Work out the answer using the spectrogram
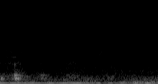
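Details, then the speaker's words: Philips NA120 air fryer powered on and set to 200 °C with the timer running: only the timer's steady tick, no fan whir; a worn, cracked plastic basket switch actuator fails to reach the switch, so fan and heater don't run. "Nu se aude zgomot de la ventilator , dar cronometrul ticăie."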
